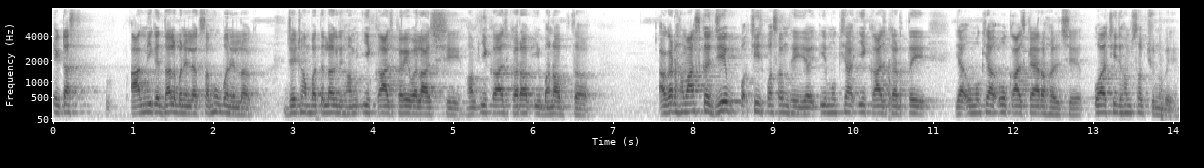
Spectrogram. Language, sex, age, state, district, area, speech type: Maithili, male, 18-30, Bihar, Saharsa, rural, spontaneous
